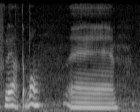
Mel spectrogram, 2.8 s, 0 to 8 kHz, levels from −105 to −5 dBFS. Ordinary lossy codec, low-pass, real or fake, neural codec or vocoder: none; 7.2 kHz; fake; codec, 16 kHz, 16 kbps, FunCodec, trained on LibriTTS, 50 frames a second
